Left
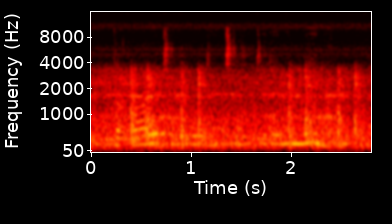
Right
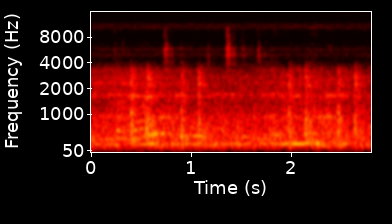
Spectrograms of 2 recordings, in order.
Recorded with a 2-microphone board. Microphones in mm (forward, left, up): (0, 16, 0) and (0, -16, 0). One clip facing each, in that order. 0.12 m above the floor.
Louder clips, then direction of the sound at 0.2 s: Left 2 dB; 55° left (ahead or behind).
